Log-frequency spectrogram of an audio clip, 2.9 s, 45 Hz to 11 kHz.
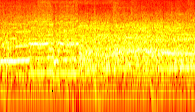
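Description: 1991 Formula One cars pulling away from the start line, several high-revving engines screaming and shifting up together in a loud, dense roar with rising pitch sweeps.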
